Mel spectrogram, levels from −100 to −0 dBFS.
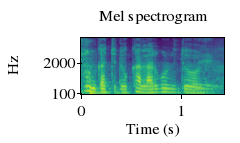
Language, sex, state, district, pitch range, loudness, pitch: Chakma, female, Tripura, Dhalai, 160-175 Hz, -18 LUFS, 165 Hz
